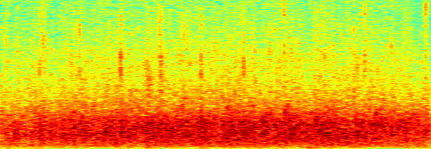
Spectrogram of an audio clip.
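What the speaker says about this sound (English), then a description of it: "Can we please have a huge round of applause?" Sustained audience applause at a conference on digital India, a dense, even wash of many hands clapping steadily throughout with no pause or talk.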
